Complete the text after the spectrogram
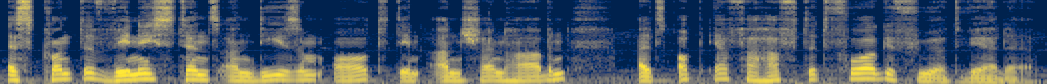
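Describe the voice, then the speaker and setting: A man's voice: mid-range voice, animated, slow, darkish tone. Man narrating a literary radio drama.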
